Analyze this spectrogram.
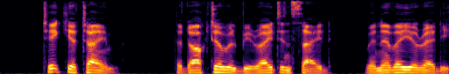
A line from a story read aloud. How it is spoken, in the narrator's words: she murmured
